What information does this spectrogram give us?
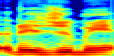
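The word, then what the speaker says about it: résumé: spelling सारखीच आहे पण याचा उच्चार जर आपण रेजमे कसा केला रेजमे असा जर केला तर याचा अर्थ होतो बायोडेटा आणि याचा जर उच्चार रिजुम कसा केला रिजुम तर याचा अर्थ होतो जिथे एखादी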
